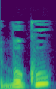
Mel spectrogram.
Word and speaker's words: beaucoup: prononce o et au e de qui se prononce comme un e ouvert. Et surtout le p de beau coup qui est mué.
